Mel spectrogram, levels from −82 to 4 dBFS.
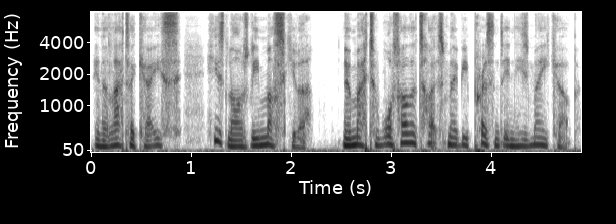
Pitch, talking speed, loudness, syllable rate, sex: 150 Hz, 230 wpm, -17 LUFS, 6.7 syllables/s, male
